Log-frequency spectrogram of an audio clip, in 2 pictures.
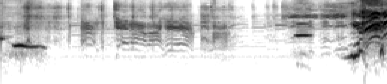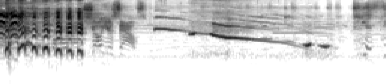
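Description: Slide whistle notes sliding in pitch: a short falling slide at the very start, wavering notes a couple of seconds in, and one long slide falling from high to low over the last few seconds. About five seconds in comes a loud, high, warbling burst.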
